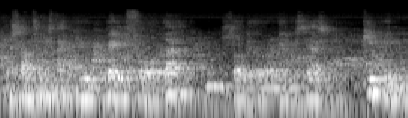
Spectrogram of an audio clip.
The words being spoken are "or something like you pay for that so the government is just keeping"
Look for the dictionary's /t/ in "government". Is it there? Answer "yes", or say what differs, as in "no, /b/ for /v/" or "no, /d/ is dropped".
no, /t/ is dropped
